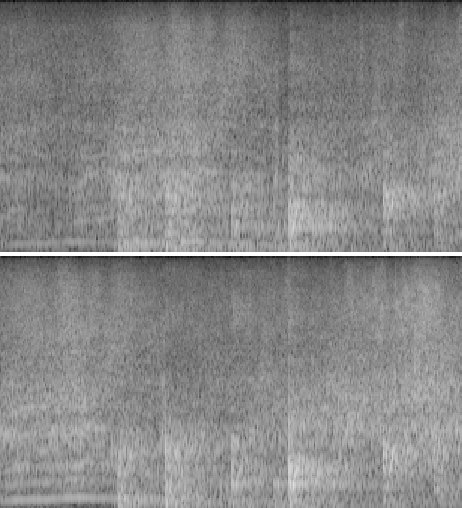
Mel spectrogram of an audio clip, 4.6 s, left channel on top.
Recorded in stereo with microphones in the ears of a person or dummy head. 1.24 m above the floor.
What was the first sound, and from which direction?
Footsteps, 75° right (ahead or behind).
